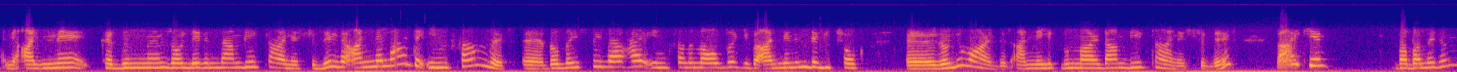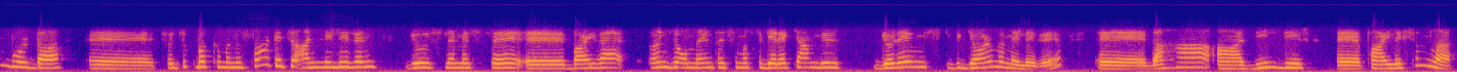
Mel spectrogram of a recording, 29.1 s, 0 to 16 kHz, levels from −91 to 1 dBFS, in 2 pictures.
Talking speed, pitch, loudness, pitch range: 105 wpm, 230 Hz, -21 LUFS, 205-250 Hz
